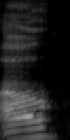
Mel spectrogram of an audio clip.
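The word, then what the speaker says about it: を: touch te oh no it was once pronounced wo so it's now the o sound so it's it's supposed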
